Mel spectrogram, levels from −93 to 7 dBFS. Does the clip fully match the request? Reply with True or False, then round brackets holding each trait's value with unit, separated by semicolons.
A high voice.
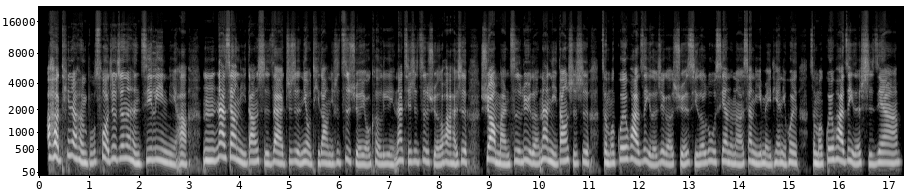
True (215 Hz)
